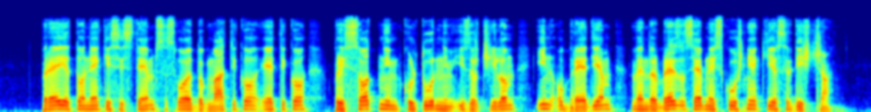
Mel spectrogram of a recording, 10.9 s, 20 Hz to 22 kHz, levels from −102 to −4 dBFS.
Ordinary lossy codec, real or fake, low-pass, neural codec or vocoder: Opus, 32 kbps; real; 10.8 kHz; none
